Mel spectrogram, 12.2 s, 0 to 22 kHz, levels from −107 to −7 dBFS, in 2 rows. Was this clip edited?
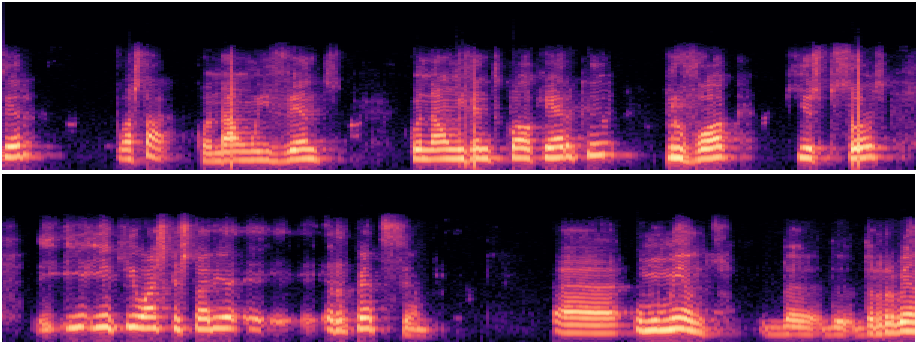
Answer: no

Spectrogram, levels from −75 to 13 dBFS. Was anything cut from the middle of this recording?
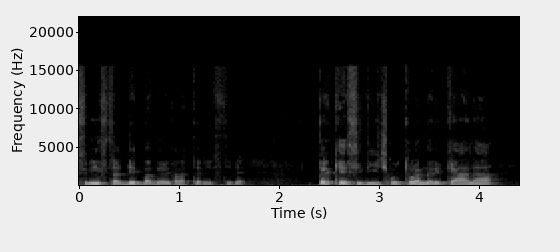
yes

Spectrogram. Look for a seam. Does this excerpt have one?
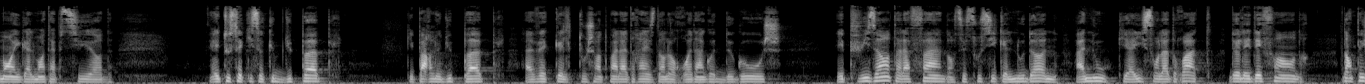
yes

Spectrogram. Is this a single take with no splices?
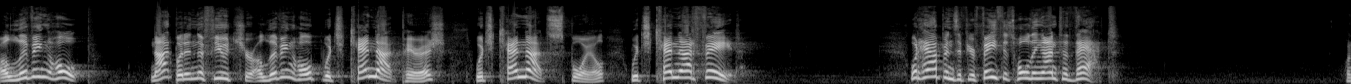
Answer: no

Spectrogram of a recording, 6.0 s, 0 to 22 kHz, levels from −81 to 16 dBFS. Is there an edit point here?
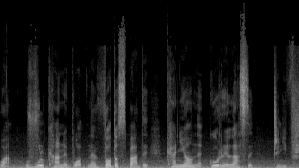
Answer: yes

